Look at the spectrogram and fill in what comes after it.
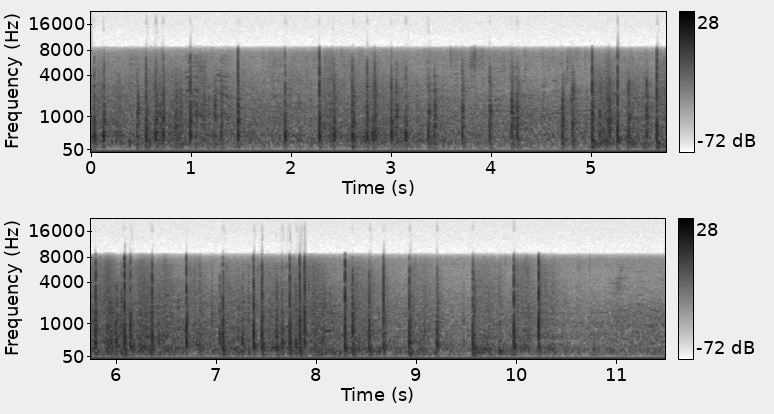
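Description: Fireworks going off in a dense barrage of bangs and crackles, several sharp cracks a second, thinning out in the last second or so.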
